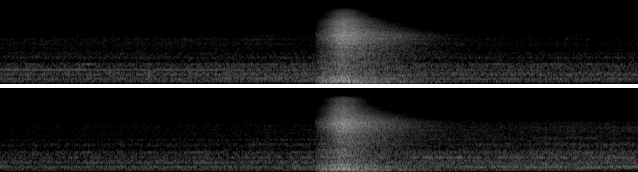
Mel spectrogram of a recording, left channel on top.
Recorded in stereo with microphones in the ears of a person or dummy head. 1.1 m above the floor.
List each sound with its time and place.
3.1 s a whoosh: 5° right (ahead or behind), 0.6 m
